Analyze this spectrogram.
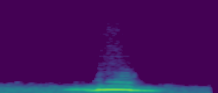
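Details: A single drawn-out, mellow hoot from a Black-chinned Fruit-Dove tending its chick. It swells gently in the middle and fades away, with no other sounds.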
